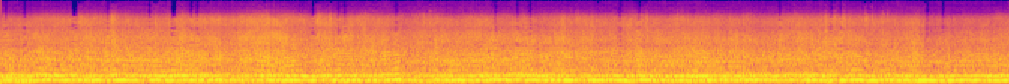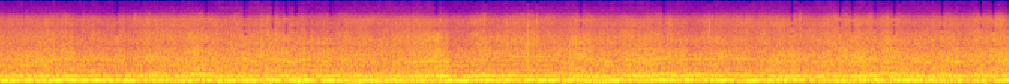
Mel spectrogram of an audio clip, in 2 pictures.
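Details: Many bees humming together, as at a hive: a dense, continuous, loud drone with a low steady pitch and a slightly fluctuating texture, holding throughout without pauses.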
